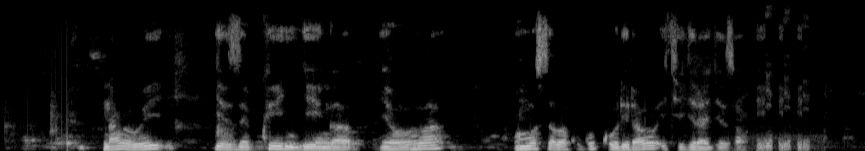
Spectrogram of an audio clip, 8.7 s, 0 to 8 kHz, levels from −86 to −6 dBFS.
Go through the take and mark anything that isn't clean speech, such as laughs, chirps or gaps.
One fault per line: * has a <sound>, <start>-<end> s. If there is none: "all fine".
* has a laugh, 7.6-8.1 s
